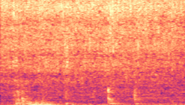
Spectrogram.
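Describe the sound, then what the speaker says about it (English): Spices stirred with a spatula in a hot pan for Pakistani-style sarson ka saag with meat, giving a soft broadband sizzle with a few brief scraping strokes, fairly quiet and without talk. "After that you have to use the spatula so that the spices which you have put was not going to burn."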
